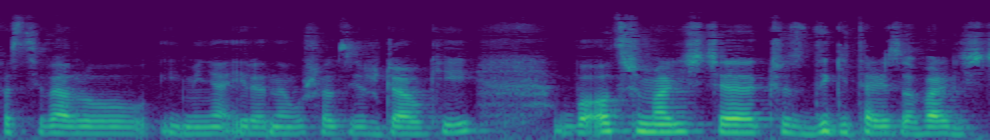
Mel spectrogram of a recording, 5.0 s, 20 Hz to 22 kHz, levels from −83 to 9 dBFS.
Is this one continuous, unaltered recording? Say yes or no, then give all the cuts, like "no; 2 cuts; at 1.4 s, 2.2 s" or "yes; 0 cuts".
yes; 0 cuts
